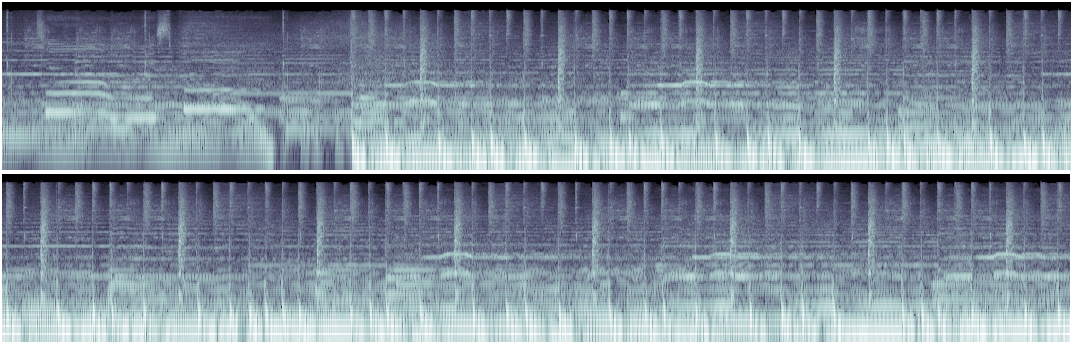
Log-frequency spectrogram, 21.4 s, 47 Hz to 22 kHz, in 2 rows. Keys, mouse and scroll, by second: 0.0-1.4 middle drag, 2.9-3.3 right drag, 3.3 ctrl+shift+a, 3.6 Tab, 5.2-5.6 drag, 5.3-5.9 right drag, 6.0 middle click, 6.3 right click, 6.8 middle click, 6.8-7.5 right drag, 7.5-8.7 middle drag, 8.7 0, 9.0 0, 11.3 click, 12.5 KP_0, 12.7 KP_0, 16.0 click, 16.0 KP_0, 16.3-16.8 middle drag, 16.8 click, 17.4 middle click, 18.0 click, 18.7-20.2 right drag, 19.8 click, 20.8-21.2 drag.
